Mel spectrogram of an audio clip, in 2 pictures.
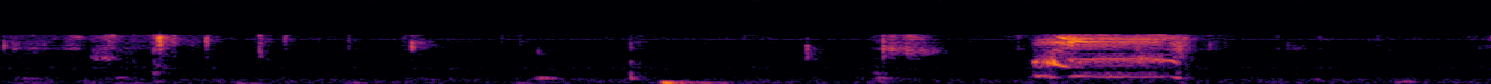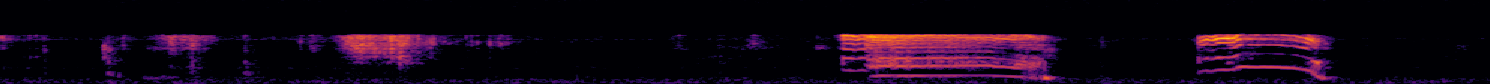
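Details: Formerly stray Siamese mix kitten, rescued in Kagoshima, Japan, during a shampoo. Several breathy, noisy bursts, then two drawn-out meows, the second bending up and down, over quiet indoor background noise.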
